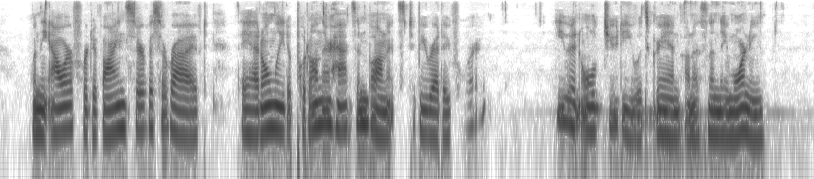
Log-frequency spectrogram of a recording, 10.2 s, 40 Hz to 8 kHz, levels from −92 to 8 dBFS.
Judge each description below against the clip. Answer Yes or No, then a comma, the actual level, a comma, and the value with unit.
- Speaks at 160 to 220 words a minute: Yes, average, 185 wpm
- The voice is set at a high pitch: No, medium, 150 Hz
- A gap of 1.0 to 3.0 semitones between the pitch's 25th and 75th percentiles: No, average, 3.4 semitones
